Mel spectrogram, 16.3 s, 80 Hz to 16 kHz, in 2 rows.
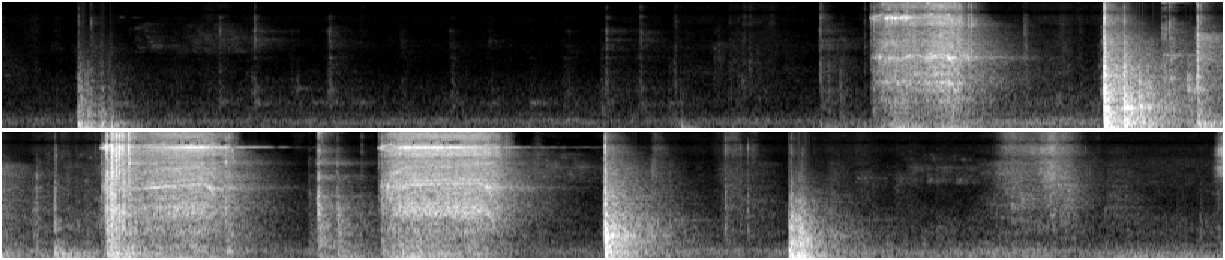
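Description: A Milwaukee 1/2 inch cordless impact wrench, fully charged on setting 3, loosens a lug nut torqued to 100 foot-pounds: a faint click, then several loud close hammering bursts of varying length, ending in a final short burst.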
